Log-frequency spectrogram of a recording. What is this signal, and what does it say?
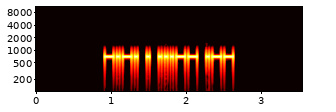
Morse code, heard as a keyed tone, about 32 wpm, 700 Hz. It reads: CE3W
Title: DXCC-100 Call Signs - 4 Characters - 30wpm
